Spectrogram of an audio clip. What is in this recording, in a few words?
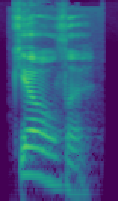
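"geola", Scottish Gaelic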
